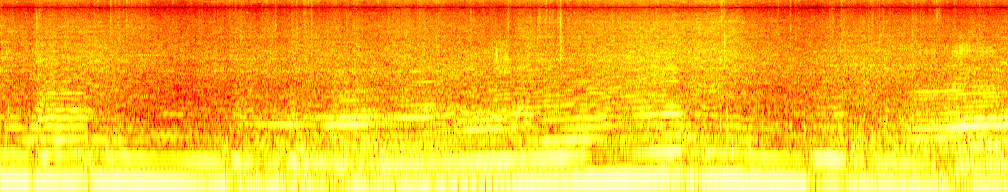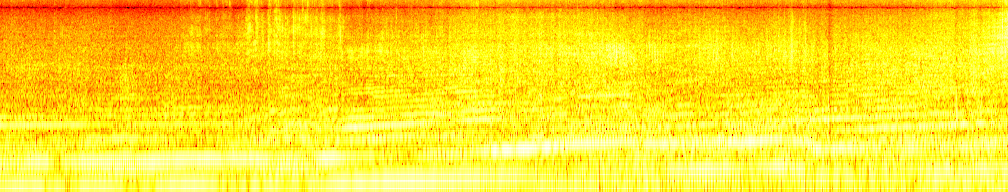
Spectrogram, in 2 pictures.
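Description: Mazda Miata race car's four-cylinder engine heard from inside the cockpit under racing load. The engine note climbs and falls again and again with throttle and gear changes, with a sharp drop in pitch near the end.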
